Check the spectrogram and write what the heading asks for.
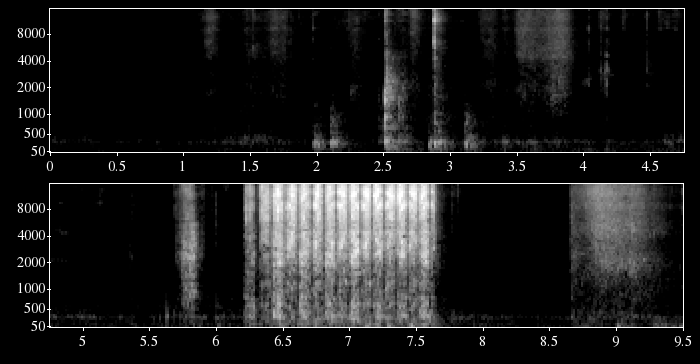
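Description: A hand tool rasping into an old brick to cut it down for miniature bricks: a few short scraping strokes, then a loud unbroken rasp of about a second and a half, and one more shorter stroke near the end.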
